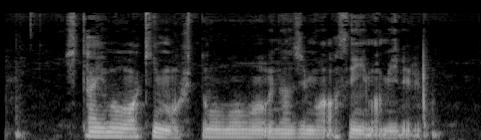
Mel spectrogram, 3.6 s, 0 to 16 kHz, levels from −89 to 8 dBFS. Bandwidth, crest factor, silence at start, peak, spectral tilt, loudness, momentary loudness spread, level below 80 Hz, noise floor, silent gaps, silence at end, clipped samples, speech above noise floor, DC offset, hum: 11.5 kHz; 16 dB; 0.1 s; -10 dBFS; -6.5 dB/octave; -26 LUFS; 16 LU; -46 dBFS; -45 dBFS; none; 0.3 s; under 0.1%; 20 dB; under 0.1%; none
